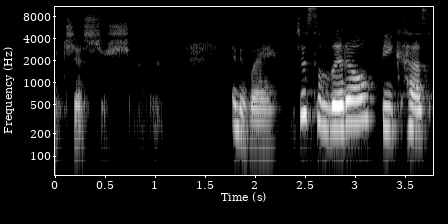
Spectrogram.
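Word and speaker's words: Worcestershire: we're going into the worship shire yes that's how i say it and i think that's how it said i don't think it's so hard to say but i do all syllables we're chester shire anyway just a little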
